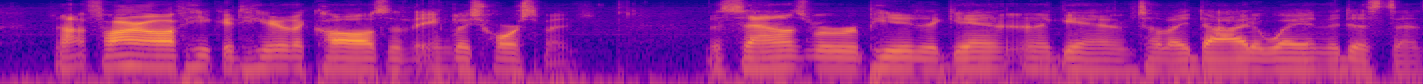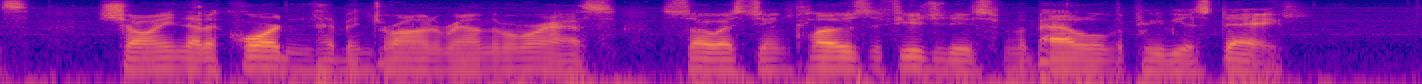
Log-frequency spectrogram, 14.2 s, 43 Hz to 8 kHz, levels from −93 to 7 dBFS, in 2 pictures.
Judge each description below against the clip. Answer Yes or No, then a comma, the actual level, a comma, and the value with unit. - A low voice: Yes, low, 105 Hz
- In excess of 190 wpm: Yes, fast, 205 wpm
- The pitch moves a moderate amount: No, narrow, 2.0 semitones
